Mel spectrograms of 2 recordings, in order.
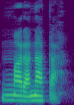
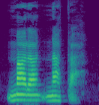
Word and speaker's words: maranata: Esa palabra significa en el lenguaje que fue el que hablaba Jesucristo, el arameo significa, o no que significa, sino cómo lo pronunciaban. El término era maranata, maranata.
